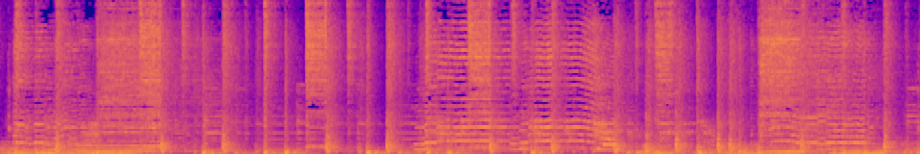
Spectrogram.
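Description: Live instrumental smooth-jazz band: a saxophone plays a melody line with bends in pitch over a drum kit and an electric guitar.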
